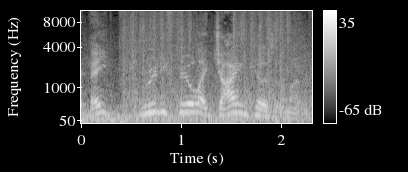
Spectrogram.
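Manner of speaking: ordinary talk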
